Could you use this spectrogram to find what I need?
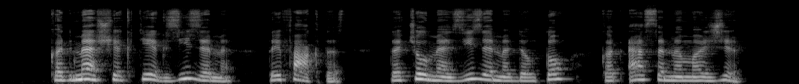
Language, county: Lithuanian, Šiauliai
